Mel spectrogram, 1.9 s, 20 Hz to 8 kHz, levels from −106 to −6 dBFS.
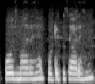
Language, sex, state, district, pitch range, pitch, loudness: Hindi, female, Chhattisgarh, Raigarh, 205-220 Hz, 210 Hz, -23 LUFS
